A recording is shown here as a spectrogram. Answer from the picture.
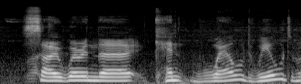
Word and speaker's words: Weald: So we're in the Kent Weald, I'm not sure how you pronounce it. Kent World. Kent Weald. We're in Kent World, yeah. That's how you pronounce it.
